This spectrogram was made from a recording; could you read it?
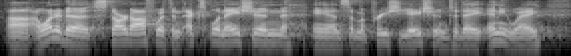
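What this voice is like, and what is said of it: Worn, strained voice. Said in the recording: “I apologize for my voice a little bit this morning”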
